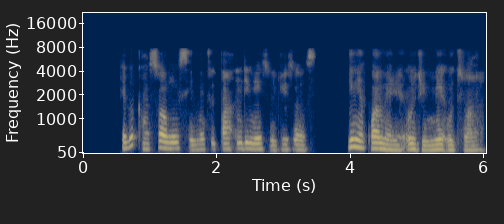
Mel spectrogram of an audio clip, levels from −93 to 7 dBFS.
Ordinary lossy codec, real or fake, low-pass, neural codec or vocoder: none; fake; none; codec, 16 kHz, 2 kbps, FreqCodec, smaller model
